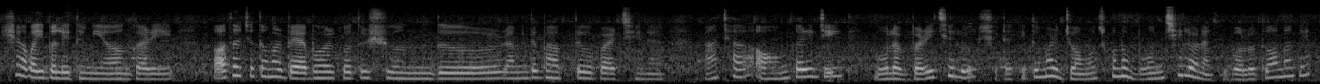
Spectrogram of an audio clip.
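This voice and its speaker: Loud background noise sits behind a cartoonish character voice that sounds female and is pitched high. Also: moderate pace. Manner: chatty, quacking.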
